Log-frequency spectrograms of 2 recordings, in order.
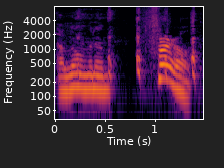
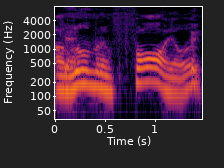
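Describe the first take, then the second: First: Foil is said with an 'er' vowel. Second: Foil is said with a standard 'oy' vowel.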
